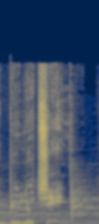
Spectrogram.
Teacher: Так как слово французское, то ударение падает на последний слог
